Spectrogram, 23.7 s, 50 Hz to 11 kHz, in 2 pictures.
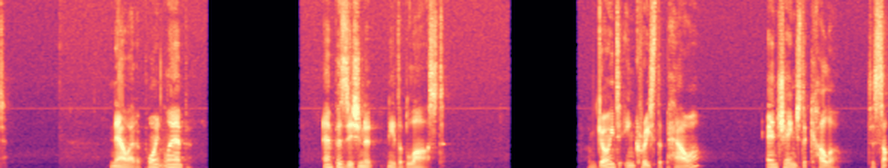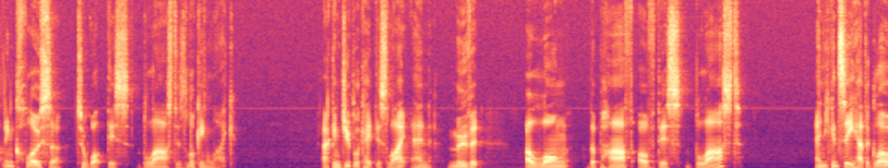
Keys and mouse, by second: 0.0 KP_7, 1.8 shift+a, 3.3 g, 3.8 Left, 4.1 Left, 4.2 Left, 5.1 KP_1, 5.1 g, 5.1 KP_0, 6.4 g, 8.1-10.5 drag, 15.1 Right, 15.6 Right, 16.4 Right, 16.8 Right, 17.2 Right, 19.1 shift+d, 19.9 shift+middle drag, 20.7 g, 20.7 y, 20.8 z, 21.2 Right, 21.3 Right, 21.4 Right, 21.5 Right, 21.8-23.6 typing, 22.9 shift+middle click.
